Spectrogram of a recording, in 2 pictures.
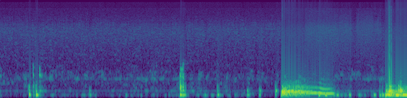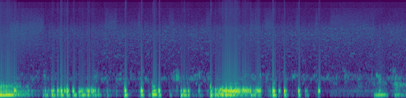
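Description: Loud, frequent gurgling and rumbling bursts with short squeaky runs: active bowel sounds of normal digestion.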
